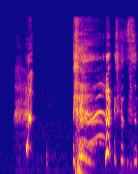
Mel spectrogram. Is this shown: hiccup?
yes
